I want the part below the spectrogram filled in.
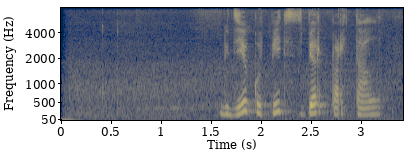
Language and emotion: Russian, neutral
